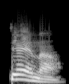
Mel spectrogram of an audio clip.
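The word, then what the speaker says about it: cena: যেরকম চিব চিব এখানে চি এর পরে ই আছে তার জন্য চি এর উচ্চারণ এখানে চর মত উচ্চারণ হচ্ছে চেনা চেনা রাতের খাবার তো চি এর সাথে এ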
